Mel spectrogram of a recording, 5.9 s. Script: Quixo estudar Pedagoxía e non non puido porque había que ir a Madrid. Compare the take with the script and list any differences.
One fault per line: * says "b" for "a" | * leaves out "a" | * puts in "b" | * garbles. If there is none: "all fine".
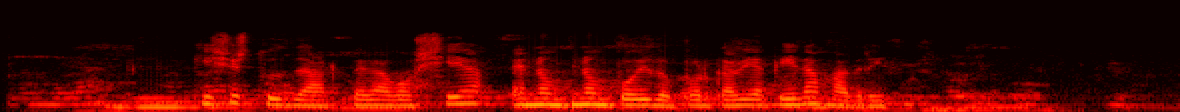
all fine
